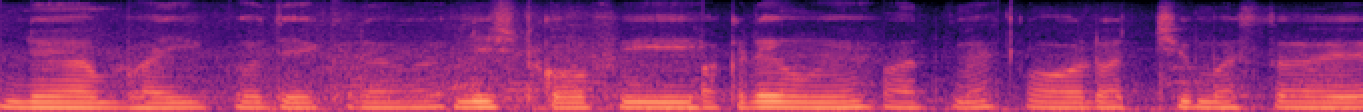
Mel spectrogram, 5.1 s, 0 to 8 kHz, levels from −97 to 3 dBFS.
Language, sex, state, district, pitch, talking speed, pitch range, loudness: Hindi, male, Uttar Pradesh, Gorakhpur, 145 Hz, 185 wpm, 140-150 Hz, -25 LUFS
